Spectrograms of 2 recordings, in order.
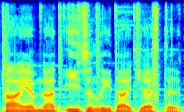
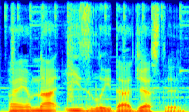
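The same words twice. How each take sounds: First: It is said in an attempted Russian accent. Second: It is said in the speaker's normal accent. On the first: "I'm gonna try it. ... That was horrible" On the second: "I wish I could have a Russian accent"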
